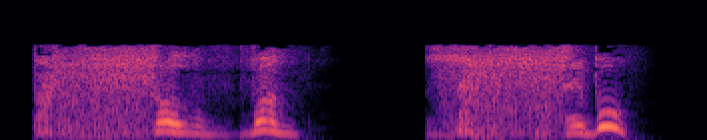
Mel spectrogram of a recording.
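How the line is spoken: Cat hissing and yelling loudly. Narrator (Russian): Кот зашипел еще громче, закричал на своем кошачьем языке

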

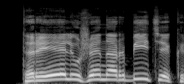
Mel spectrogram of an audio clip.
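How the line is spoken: Shouted. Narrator (Russian): крикнул он

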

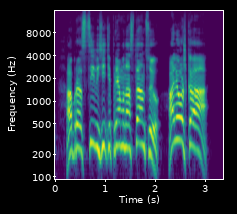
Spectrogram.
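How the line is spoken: Shouting after them. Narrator (Russian): парень в белых трусиках крикнул им вслед

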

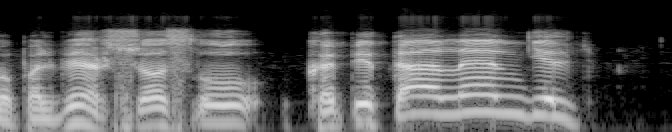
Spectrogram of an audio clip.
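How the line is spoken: Shouted. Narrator (Russian): закричал Альберт

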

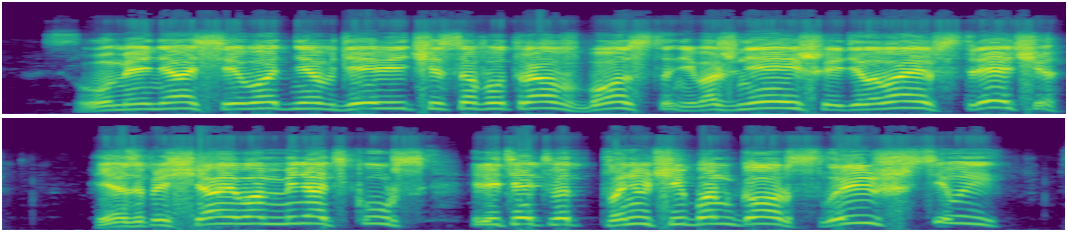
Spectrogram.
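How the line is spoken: Man yelling angrily. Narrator (Russian): заорал круглый ворот

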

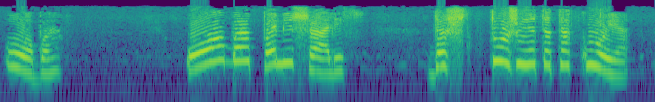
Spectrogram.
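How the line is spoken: Tearful shout. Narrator (Russian): крикнула плачущим голосом

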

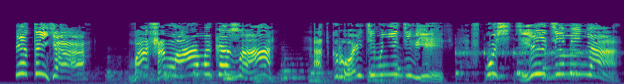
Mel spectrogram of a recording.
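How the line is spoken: Wolf's thin high voice. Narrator (Russian): тонким голосом проговорил волк

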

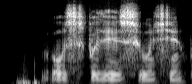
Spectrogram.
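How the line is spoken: Mutter. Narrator (Russian): пробормотал он

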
